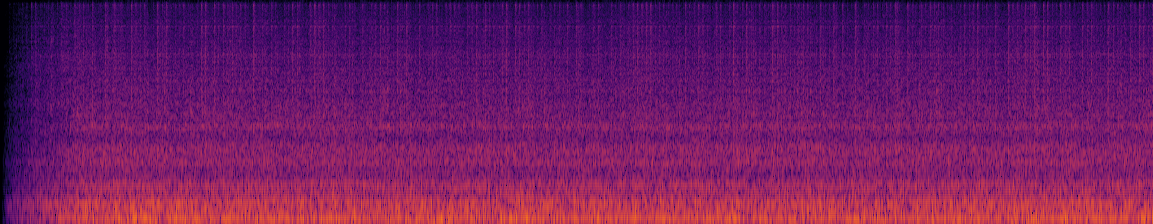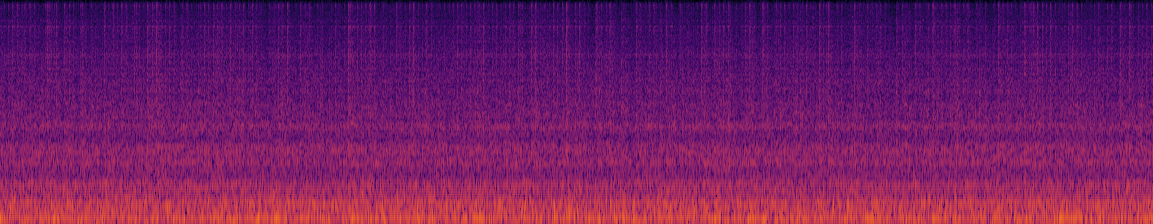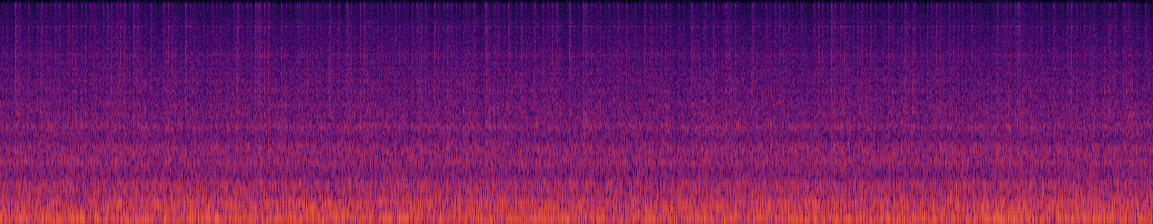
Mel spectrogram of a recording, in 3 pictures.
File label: Air Conditioner Start Up Shut Down Factory; Power Tool; Power Tools; Industry; Blastwave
